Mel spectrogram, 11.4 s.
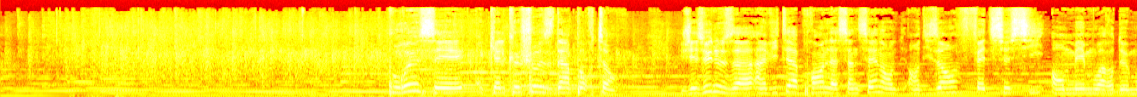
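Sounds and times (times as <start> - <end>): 
audience applauding: 0.0 - 7.8
sustained musical notes: 0.2 - 9.6
speech: 3.9 - 11.3.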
